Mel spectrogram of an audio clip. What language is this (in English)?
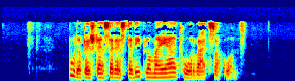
Hungarian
